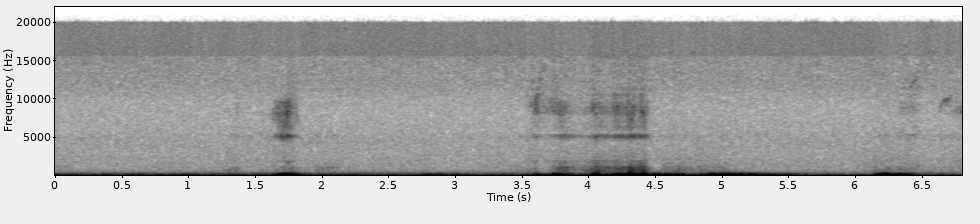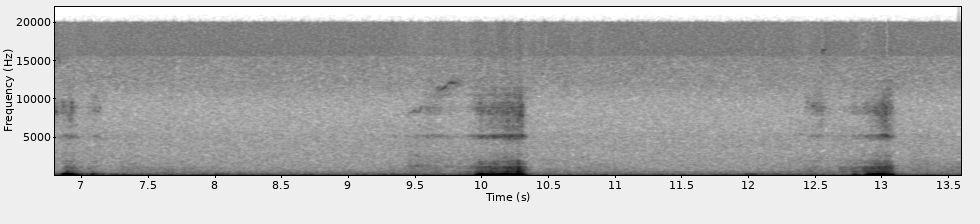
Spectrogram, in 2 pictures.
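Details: A Boston Terrier puppy sleeping with its eyes open snores in low, rumbling breaths that come in irregular bursts.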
